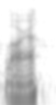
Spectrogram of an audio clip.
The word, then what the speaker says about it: LoRa: And now, so the big thing behind Semtech, right, is the LoRa technology, right, which is L-O-R-A. But I was told it's pronounced just like the lady's name, Laura, right? – Absolutely, yeah.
